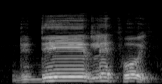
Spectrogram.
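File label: Gta Birds roller, Dialect: Hill; Coracias benghalensis, roller; Tikarpoda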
